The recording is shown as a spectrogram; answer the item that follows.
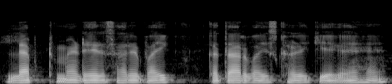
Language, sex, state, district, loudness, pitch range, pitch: Hindi, male, Jharkhand, Deoghar, -20 LUFS, 95-100 Hz, 95 Hz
